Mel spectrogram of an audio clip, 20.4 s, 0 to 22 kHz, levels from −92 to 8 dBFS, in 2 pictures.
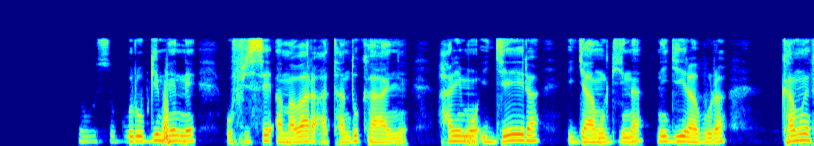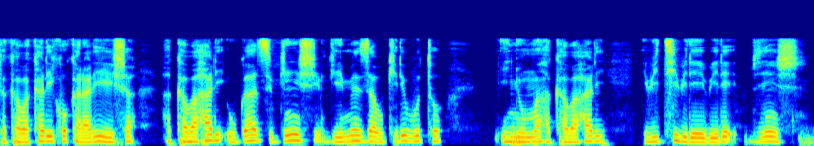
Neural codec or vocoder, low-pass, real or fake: none; 7.2 kHz; real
